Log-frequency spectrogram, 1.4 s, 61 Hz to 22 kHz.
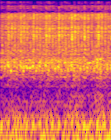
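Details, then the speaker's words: Standard 1100 engine with no vacuum advance unit: low, flat, lumpy idle. A strobe shows 41 degrees of advance at idle with no vacuum connected, so the ignition is over-advanced; the plan is to dial it back. "we've got engine's not running particularly well idle as you can hear that's pretty flat"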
